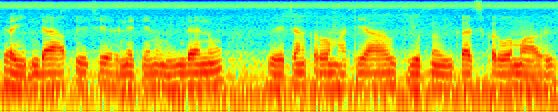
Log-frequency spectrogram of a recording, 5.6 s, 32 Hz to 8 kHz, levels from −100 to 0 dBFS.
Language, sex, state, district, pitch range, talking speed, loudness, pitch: Gujarati, male, Gujarat, Gandhinagar, 105-110 Hz, 160 wpm, -16 LUFS, 110 Hz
